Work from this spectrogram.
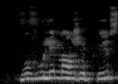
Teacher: Aqui esse plus apareceu logo antes de um ponto de interrogação. Então eu falo esse S.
